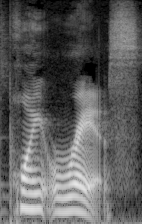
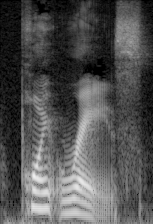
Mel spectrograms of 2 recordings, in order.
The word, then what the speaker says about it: Point Reyes: like cowgirl Creamery so a lot of the transplants and the tourists as well tend to call this Point Reyes and that seems to be the more popular pronunciation although most locals who've been there for a very long time still call it point raised third despite being only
